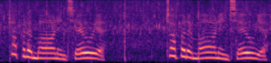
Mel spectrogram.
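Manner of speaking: stagey Irish greeting; hammed-up Irish accent. Shown as a demonstration. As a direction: put on a stock Irish brogue. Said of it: "the Irish".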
